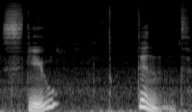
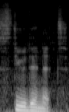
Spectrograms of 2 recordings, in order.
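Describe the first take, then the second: First: The consonants are said together without vowel. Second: An extra vowel splits the consonants. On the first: The speaker calls it right. "You should say student" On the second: The speaker calls it wrong. "You cannot say student"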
